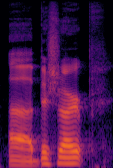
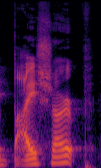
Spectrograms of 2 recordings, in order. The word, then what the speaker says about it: Bisharp: Bisharp evolves from Pawniard, so they're like two chess pieces. But if you don't know that, you might say Bisharp, like two sharps, because it has two sharp claws.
